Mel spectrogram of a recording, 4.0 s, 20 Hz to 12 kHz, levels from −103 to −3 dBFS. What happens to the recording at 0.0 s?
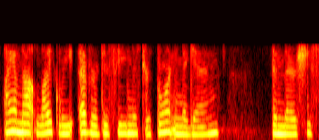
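From the first sample at 0.0 s the speech carries heavy AMR narrowband mobile codec damage, and it lasts the whole clip. Nothing above about 3.8 kHz survives, leaving a muffled telephone band. The codec rebuilds the voice from a vocal-tract filter fed by a few pulses per short subframe, and at this depth the result is buzzy and synthetic, which fits one of the lowest AMR-NB modes, around 5 kbps.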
